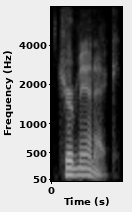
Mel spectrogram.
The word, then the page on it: Germanic: American English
